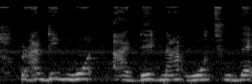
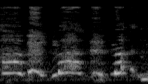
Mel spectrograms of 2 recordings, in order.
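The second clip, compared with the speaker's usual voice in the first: put-on very high, loud, panicked sobbing like little child; 6 dB louder than usual. Retelling a moment of panic, retelling crying like a child. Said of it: "like a little ass child".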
